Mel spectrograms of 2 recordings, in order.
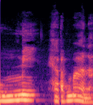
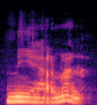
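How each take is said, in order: First: The two words are said apart with a break. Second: The two words run together without a break. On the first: The speaker calls it wrong. "No mi hermana o mi hermana. No, no, no. Conéctalo" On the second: The speaker calls it right. "vamos a conectarlo como mi, her, mi hermana"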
